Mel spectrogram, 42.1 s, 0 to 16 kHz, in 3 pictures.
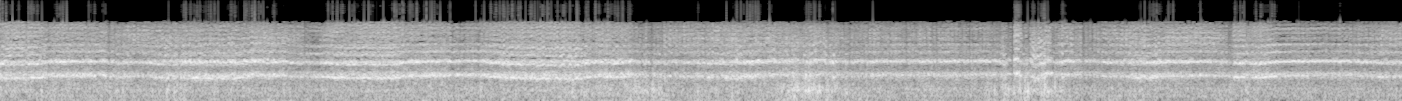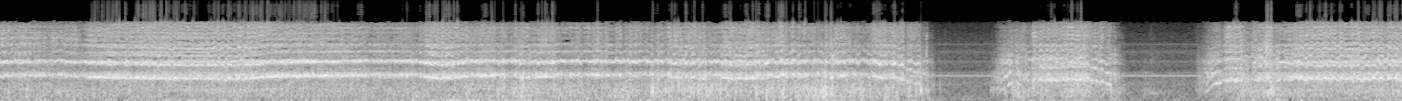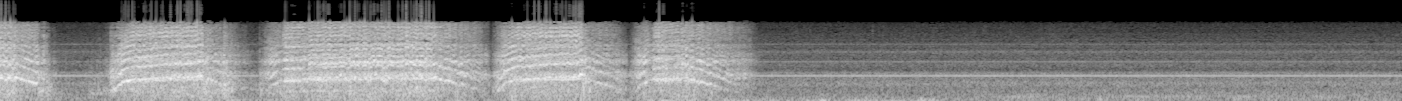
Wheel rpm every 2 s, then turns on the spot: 220, 210, 220, 220, 230, 230, 220, 220, 220, 230, 220, 150, 80, 150, 100, 120, 120, 80, 0, 0, 0.
24-26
